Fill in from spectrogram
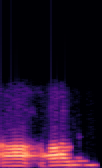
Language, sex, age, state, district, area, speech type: Assamese, male, 18-30, Assam, Majuli, urban, conversation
